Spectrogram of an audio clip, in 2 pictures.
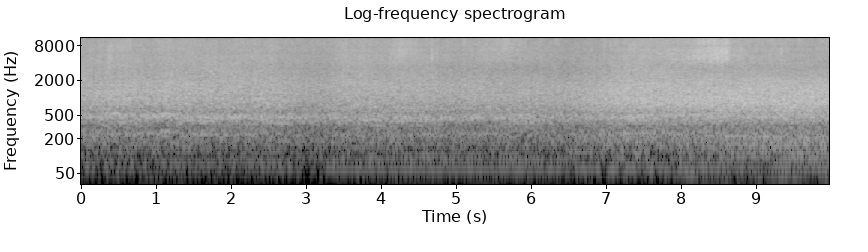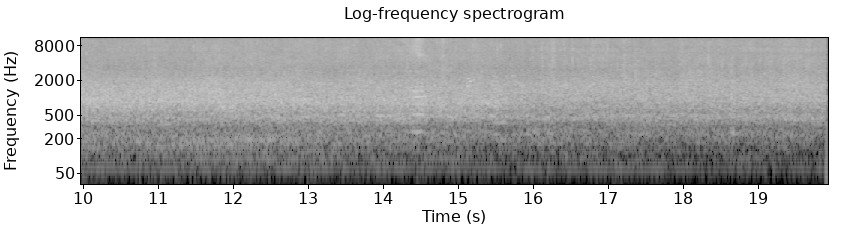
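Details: Bees of an apiary in the Moscow region hum around their hive; an unbroken, many-voiced buzz swells midway and stays loud, with a couple of short higher whooshes as individual bees pass close.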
